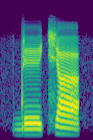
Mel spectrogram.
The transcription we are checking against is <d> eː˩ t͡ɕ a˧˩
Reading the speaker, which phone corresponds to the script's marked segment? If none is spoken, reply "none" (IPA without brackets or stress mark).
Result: d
